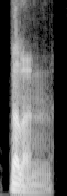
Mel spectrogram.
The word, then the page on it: billon: British English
